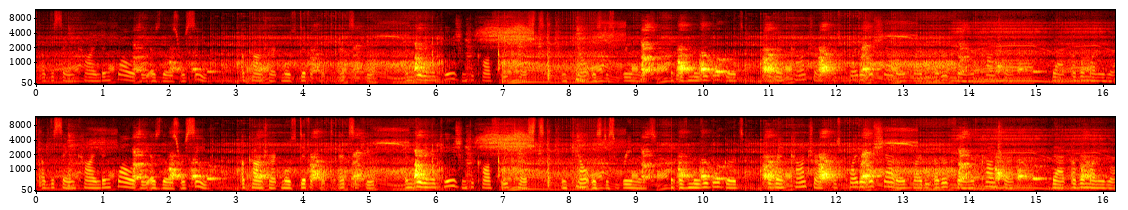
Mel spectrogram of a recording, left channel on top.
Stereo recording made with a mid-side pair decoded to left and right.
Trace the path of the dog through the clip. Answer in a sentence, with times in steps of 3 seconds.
You can hear the dog on the right from 0 s, in the centre from 6 s, on the left from 9 s and on the right from 12 s.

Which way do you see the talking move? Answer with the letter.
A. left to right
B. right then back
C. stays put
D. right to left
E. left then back
C.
